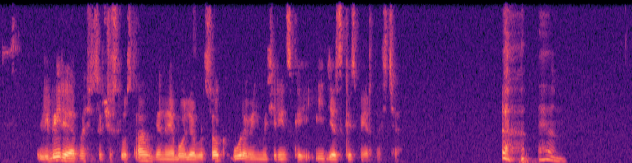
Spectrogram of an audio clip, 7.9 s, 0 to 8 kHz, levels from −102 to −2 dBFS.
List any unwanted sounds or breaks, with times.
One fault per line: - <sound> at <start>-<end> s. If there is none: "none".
- cough at 6.3-7.1 s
